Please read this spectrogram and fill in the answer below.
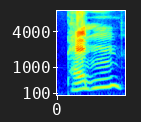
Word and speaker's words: Pettine: It's Mike Pettine is how they pronounce it.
